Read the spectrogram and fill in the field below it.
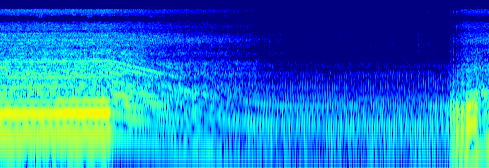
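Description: Japanese chainsaw such as a Shindaiwa running near and loud, starting at a high steady whine, then dropping as the throttle eases to a lower rumble and revving up again at the end.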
